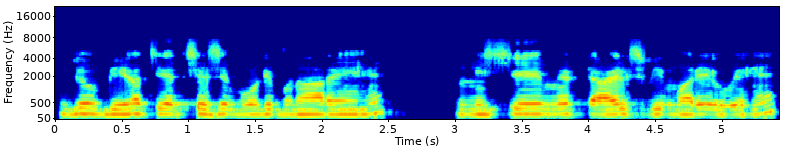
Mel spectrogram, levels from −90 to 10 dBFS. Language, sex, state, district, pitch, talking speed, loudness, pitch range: Hindi, male, Bihar, Saran, 150 Hz, 175 wpm, -18 LUFS, 145-155 Hz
